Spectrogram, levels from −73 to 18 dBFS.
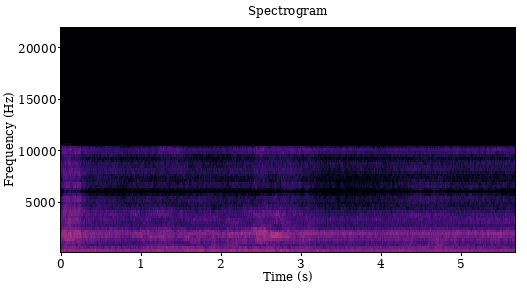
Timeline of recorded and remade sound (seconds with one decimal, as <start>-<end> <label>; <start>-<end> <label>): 0.0-0.8 recorded; 0.8-3.0 remade; 3.0-5.7 recorded

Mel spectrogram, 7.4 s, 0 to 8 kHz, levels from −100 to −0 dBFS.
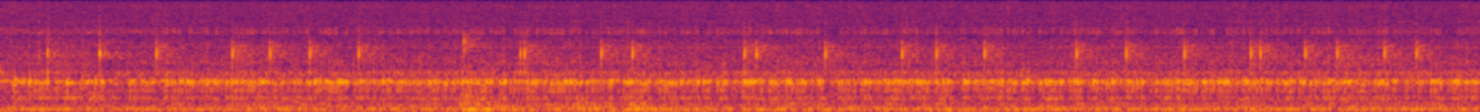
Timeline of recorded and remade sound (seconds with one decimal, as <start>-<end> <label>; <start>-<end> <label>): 0.0-0.7 remade; 0.7-7.4 recorded

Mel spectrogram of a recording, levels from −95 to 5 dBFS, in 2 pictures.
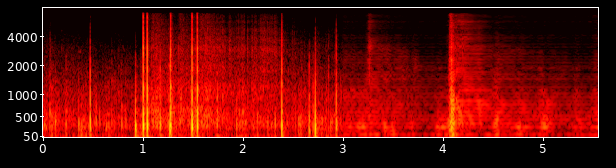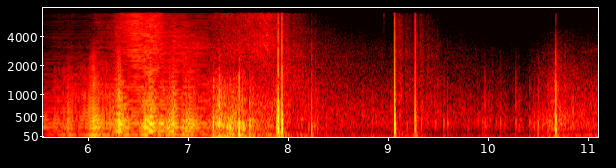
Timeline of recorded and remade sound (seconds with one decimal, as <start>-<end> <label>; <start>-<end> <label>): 0.0-3.0 recorded; 3.0-7.2 remade; 7.2-11.1 recorded

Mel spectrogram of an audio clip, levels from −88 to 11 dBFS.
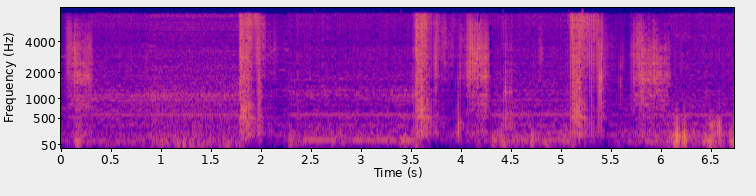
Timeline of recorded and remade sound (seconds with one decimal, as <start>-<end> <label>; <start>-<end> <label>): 0.0-0.9 remade; 0.9-1.8 recorded; 1.8-6.7 remade

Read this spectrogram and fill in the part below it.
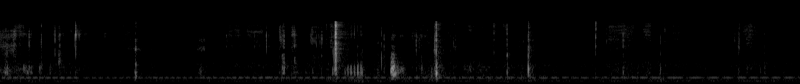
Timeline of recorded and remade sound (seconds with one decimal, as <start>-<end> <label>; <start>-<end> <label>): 0.0-0.8 recorded; 0.8-1.5 remade; 1.5-4.6 recorded; 4.6-6.4 remade; 6.4-8.0 recorded

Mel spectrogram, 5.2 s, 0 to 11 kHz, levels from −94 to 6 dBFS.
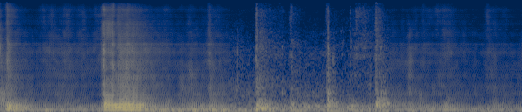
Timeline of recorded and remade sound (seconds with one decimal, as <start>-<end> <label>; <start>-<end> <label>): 0.0-2.3 remade; 2.3-3.9 recorded; 3.9-5.2 remade

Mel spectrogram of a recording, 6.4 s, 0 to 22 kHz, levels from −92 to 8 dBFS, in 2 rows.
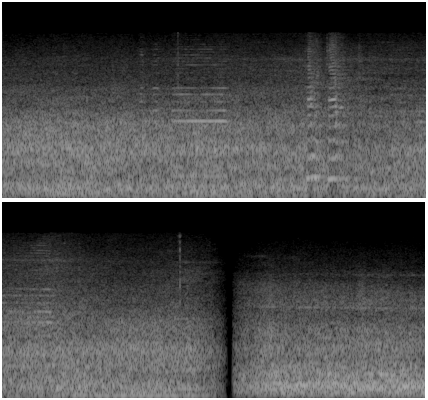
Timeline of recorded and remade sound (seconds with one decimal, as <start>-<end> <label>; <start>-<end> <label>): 0.0-6.4 recorded

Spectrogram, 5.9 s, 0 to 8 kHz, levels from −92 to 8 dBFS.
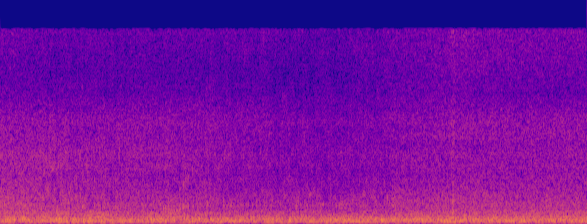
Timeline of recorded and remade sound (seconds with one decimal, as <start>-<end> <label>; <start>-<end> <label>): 0.0-0.4 recorded; 0.4-1.2 remade; 1.2-2.0 recorded; 2.0-3.9 remade; 3.9-5.9 recorded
